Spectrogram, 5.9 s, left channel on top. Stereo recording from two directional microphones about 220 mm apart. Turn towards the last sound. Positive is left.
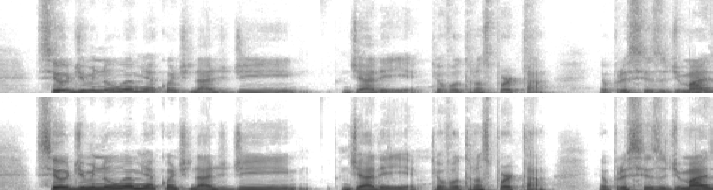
turn(degrees=-40)  # may be behind; listen again after turning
